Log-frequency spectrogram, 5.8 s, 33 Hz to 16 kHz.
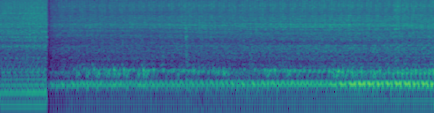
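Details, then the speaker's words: Toyota MR2 ZZW30 1ZZ engine, repaired after rod bearing trouble, with homemade TIG-welded stainless exhaust and switchable silencer valve: steady exhaust drone swelling smoothly as revs rise, no knocking or ticking; healthy. "Quand c'est avec le silencieux, on l'entend de manière subtile, quelque chose que j'aime quand je vais utiliser la voiture dans la rue, et quand je l'utilise pour des lots, je peux désactiver le silencieux et le faire sonner."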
